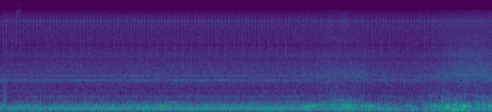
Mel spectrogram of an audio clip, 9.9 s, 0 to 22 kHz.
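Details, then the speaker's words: BMW N52 engine, 118,500 miles, oil changed 200 miles earlier: cold start idle with a faint, quick lifter tick over the engine hum; owner believes not oil-related, suspects engine likes being revved, cause unconfirmed. "however I just started my engine when it's cold and I'm getting a tick so I don't think it's from the changing the oil and as you can hear it is ticking"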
